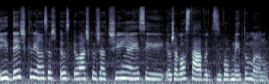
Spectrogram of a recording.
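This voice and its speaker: Audible room echo surrounds a woman who speaks at a high pitch with ordinary pitch variation and hardly any pauses. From Brazil, Maranhão (Imperatriz), born in Bahia. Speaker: life coach. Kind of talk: podcast interview.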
